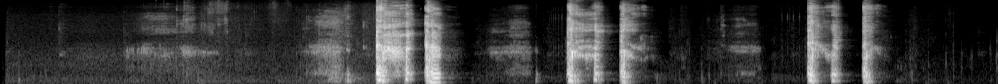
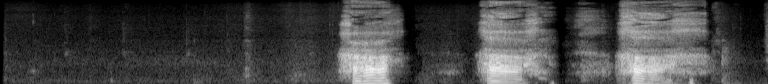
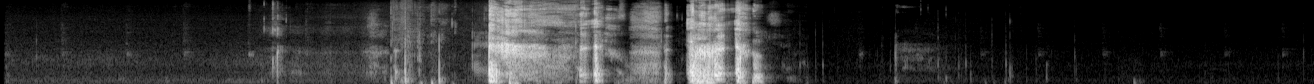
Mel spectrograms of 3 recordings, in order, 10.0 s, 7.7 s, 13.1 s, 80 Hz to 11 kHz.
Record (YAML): three_cough_length: 10.0 s
three_cough_amplitude: 32768
three_cough_signal_mean_std_ratio: 0.24
exhalation_length: 7.7 s
exhalation_amplitude: 29597
exhalation_signal_mean_std_ratio: 0.33
cough_length: 13.1 s
cough_amplitude: 32768
cough_signal_mean_std_ratio: 0.24
survey_phase: beta (2021-08-13 to 2022-03-07)
age: 65+
gender: Male
wearing_mask: 'No'
symptom_cough_any: true
symptom_new_continuous_cough: true
symptom_runny_or_blocked_nose: true
symptom_sore_throat: true
symptom_abdominal_pain: true
symptom_fatigue: true
symptom_fever_high_temperature: true
symptom_headache: true
symptom_onset: 7 days
smoker_status: Never smoked
respiratory_condition_asthma: false
respiratory_condition_other: false
recruitment_source: Test and Trace
submission_delay: 2 days
covid_test_result: Positive
covid_test_method: RT-qPCR
covid_ct_value: 26.6
covid_ct_gene: N gene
